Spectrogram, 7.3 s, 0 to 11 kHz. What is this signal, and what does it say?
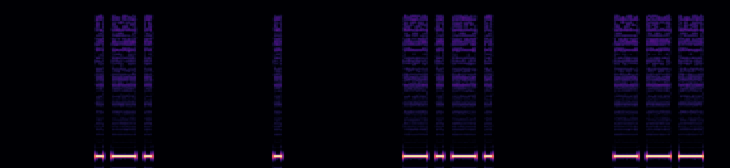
Morse code, heard as a keyed tone, about 15 wpm, spaced as for 6 wpm, 800 Hz. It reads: RECO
